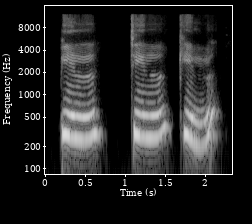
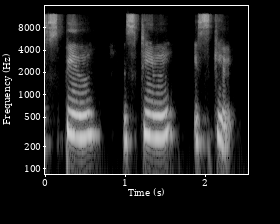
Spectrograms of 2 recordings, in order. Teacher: They each have an aspirated form which occurs at the beginning of a word, as in pill, till, kill, and unaspirated form after s, as in spill, still, skill, like way.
